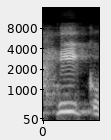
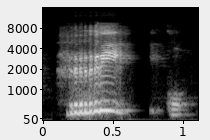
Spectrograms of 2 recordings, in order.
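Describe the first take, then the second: First: The R at the start is weak. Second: The R at the start is strong. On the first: The speaker calls it wrong. "não fala rico" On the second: The speaker calls it right. "fala rico. Esse R é pronunciado forte"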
